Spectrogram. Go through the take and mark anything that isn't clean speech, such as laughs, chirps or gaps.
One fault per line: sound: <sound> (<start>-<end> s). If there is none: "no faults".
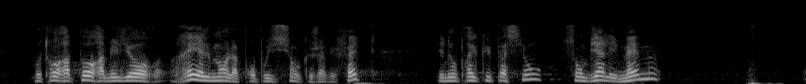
sound: whoosh (7.5-7.9 s)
